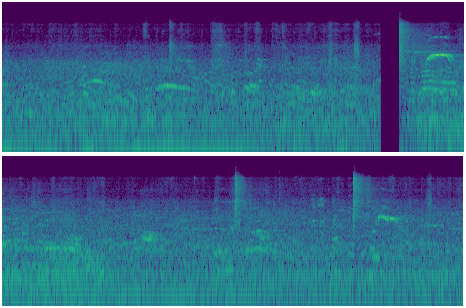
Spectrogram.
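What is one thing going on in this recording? A crowd of people chatters nearby outdoors.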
